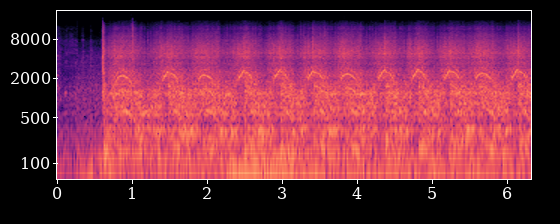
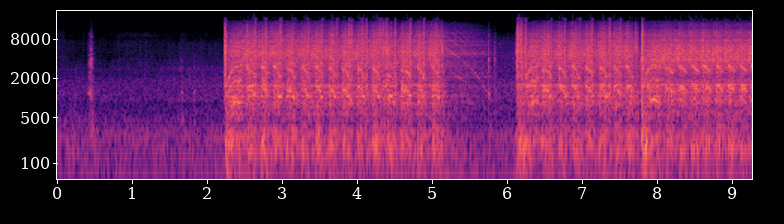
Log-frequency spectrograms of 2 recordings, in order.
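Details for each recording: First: 1992 JLG 60H 4x4 boom lift with Ford LSG 423 gas engine, not starting; labored heavy cranking at about two strained turns a second without firing, start button seems to stick; slow cranking from a failing starter motor. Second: 1992 JLG 60H 4x4 boom lift with a Ford LSG-423 gas engine that previously wouldn't start. After some work it turns over much faster: two strong, even cranking bursts at about three beats per second, and it catches.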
